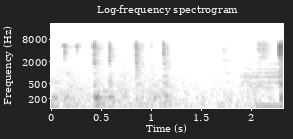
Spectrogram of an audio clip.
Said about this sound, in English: I'm typing. I'm typing.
